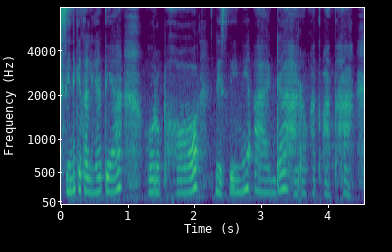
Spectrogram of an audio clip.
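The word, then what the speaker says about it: خ: Kho ini kalau kita lihat dari makhrajnya, kho ini keluar dari tenggorokan bagian atas. Nah, jadi pengucapan huruf kho ini bukan hanya sekedar dari tenggorokan atas, tapi pangkal lidahnya pun harus benar-benar terangkat, karena kho ini termasuk dalam huruf isti'la.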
